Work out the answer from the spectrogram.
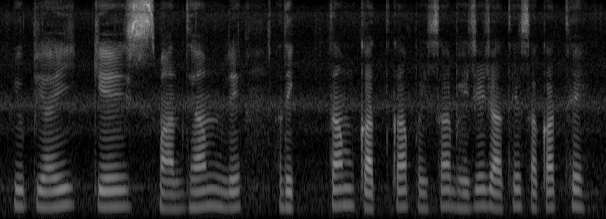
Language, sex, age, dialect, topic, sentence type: Chhattisgarhi, female, 18-24, Central, banking, question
